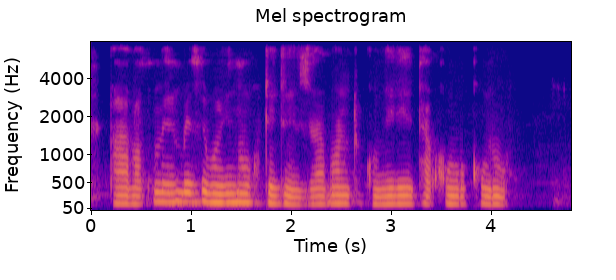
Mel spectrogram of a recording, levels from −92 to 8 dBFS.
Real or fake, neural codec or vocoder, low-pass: fake; autoencoder, 22.05 kHz, a latent of 192 numbers a frame, VITS, trained on one speaker; 7.2 kHz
